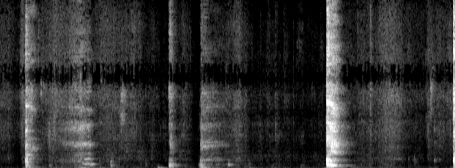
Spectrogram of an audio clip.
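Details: Four harsh, irregular coughs with strained, retching-like tails in a quiet room, from a person in extreme pain who vomited several times that day: coughing.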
